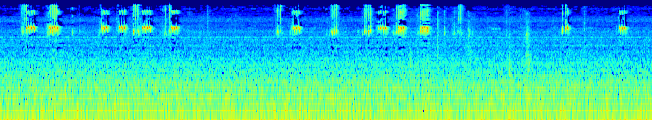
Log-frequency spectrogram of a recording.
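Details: Two male fall field crickets, Gryllus pennsylvanicus, fighting in a recorded contest. Short high chirps come in irregular clusters of two to four, separated by brief pauses and a longer quiet spell near the end.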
